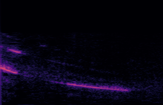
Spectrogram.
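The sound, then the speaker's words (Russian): An ambulance siren wail sliding steadily downward in pitch over about two seconds, a single clear falling tone with no voices over it, fading out at the end as the ambulance speeds past. “Скорая помощь? Да, да, скорая прям мчится.”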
